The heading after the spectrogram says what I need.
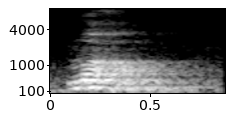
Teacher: કારણ કે વિસર્ગનું ઉચ્ચારણ હ થાય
